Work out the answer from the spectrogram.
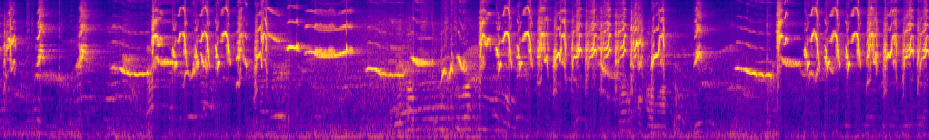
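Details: Oriental magpie-robin (kacer) singing vigorously while spreading its tail, as a lure song: bursts of rapid, high, stuttering notes alternate with clear whistled slurs and rising-falling phrases, brief pauses between bursts, faint low background hum.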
